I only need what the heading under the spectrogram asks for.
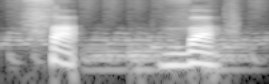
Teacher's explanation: Pour les sons feux et vœux, le mouvement est subtil mais il est crucial. La lèvre inférieure vient se poser juste sous les dents du haut et elle laisse passer l'air.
